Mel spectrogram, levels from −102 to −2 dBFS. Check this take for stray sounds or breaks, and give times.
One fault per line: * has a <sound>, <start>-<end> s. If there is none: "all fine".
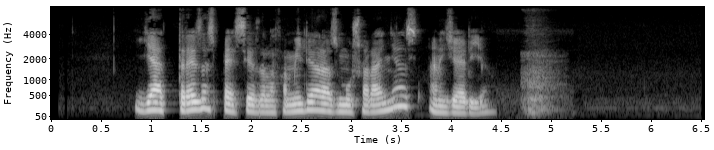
* has a sneeze, 4.7-5.2 s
